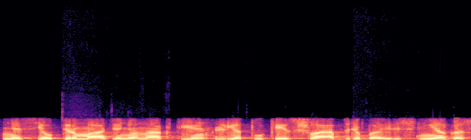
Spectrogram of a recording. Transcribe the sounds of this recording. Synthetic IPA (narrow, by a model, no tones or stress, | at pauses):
nʲɛsjɛʊpʲɪɾmɑːd̪ʲiɛnʲoːnɑːkt̪ʲiːlʲiɛt̪uːkʲɛɪsʃlˠɑːb̚ʲd̪ʲɾʲɪbɐɪɾsʲnʲiɛɡɐs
